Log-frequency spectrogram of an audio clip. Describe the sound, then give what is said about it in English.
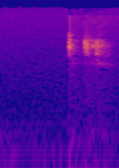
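A short, quick burst of typing on a computer keyboard, a few crisp key clicks after a moment of near silence, fairly faint and with no talking. “No typing.”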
